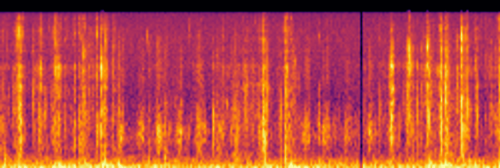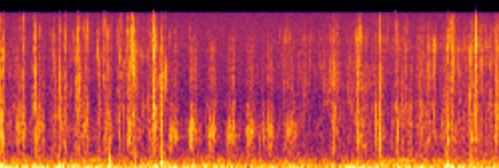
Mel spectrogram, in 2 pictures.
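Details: Pet rabbit named Ayin licking and chewing while eating: dense, rapid dry clicks and soft smacking taps follow one another without pause, with crisp crackly bursts scattered throughout.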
